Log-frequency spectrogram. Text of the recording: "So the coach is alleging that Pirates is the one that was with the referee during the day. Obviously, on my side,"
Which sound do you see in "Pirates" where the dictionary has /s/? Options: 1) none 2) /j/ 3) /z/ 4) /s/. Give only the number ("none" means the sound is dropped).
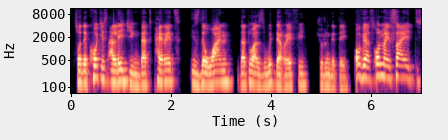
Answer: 1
